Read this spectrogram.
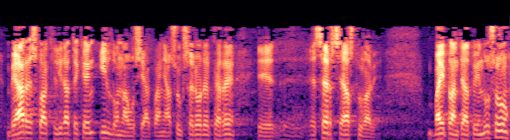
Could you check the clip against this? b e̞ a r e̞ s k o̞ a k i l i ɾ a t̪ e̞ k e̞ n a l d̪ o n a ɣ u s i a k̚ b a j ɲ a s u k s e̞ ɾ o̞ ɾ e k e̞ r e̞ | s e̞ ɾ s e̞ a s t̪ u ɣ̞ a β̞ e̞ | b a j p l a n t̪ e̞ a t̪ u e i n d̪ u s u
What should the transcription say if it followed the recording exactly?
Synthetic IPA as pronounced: b e̞ a r e̞ s k o̞ a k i l i ɾ a t̪ e̞ k e̞ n i l d̪ o n a ɣ u s i a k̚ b a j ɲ a s u k s e̞ ɾ o̞ ɾ e k e̞ r e̞ | s e̞ ɾ s e̞ a s t̪ u ɣ̞ a β̞ e̞ | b a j p l a n t̪ e̞ a t̪ u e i n d̪ u s u

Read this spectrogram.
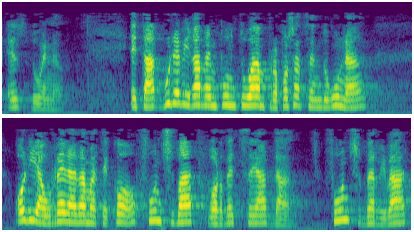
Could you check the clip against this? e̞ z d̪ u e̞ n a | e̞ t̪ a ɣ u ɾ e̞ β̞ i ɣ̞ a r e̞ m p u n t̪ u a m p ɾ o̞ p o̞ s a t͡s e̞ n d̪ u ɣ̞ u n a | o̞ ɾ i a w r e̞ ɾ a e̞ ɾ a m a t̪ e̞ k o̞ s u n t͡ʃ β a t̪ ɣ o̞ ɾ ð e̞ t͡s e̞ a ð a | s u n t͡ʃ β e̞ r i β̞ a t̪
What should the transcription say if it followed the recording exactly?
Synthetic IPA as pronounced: e̞ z d̪ u e̞ n a | e̞ t̪ a ɣ u ɾ e̞ β̞ i ɣ̞ a r e̞ m p u n t̪ u a m p ɾ o̞ p o̞ s a t͡s e̞ n d̪ u ɣ̞ u n a | o̞ ɾ i a w r e̞ ɾ a e̞ ɾ a m a t̪ e̞ k o̞ f u n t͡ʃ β a t̪ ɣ o̞ ɾ ð e̞ t͡s e̞ a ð a | f u n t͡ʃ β e̞ r i β̞ a t̪

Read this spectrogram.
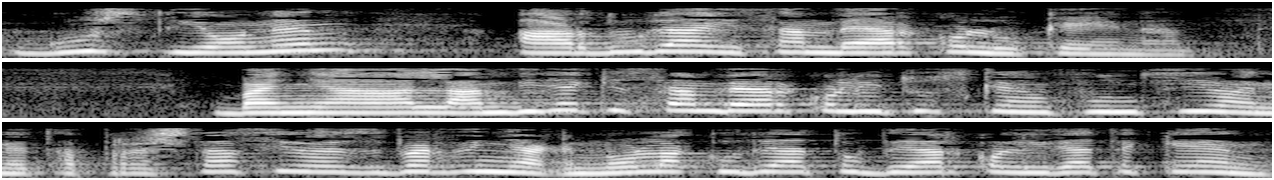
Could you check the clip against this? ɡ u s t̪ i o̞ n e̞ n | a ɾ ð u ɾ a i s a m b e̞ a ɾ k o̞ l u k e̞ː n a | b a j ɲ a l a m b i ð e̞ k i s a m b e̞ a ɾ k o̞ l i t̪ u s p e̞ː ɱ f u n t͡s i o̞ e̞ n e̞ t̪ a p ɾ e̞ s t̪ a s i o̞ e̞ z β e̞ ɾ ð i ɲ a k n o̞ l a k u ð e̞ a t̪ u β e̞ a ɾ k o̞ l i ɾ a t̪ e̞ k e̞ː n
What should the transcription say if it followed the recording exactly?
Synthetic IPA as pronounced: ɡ u s t̪ i o̞ n e̞ n | a ɾ ð u ɾ a i s a m b e̞ a ɾ k o̞ l u k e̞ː n a | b a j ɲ a l a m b i ð e̞ k i s a m b e̞ a ɾ k o̞ l i t̪ u s k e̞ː ɱ f u n t͡s i o̞ e̞ n e̞ t̪ a p ɾ e̞ s t̪ a s i o̞ e̞ z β e̞ ɾ ð i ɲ a k n o̞ l a k u ð e̞ a t̪ u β e̞ a ɾ k o̞ l i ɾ a t̪ e̞ k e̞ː n

